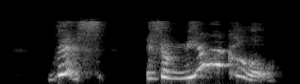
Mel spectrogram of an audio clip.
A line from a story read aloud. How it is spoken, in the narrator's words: the town soothsayer exclaimed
